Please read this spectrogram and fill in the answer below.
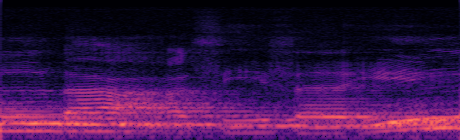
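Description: A man reciting the Quran in a melodic chant through a microphone, holding long notes that slide from one pitch to the next, with a rising glide near the end.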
